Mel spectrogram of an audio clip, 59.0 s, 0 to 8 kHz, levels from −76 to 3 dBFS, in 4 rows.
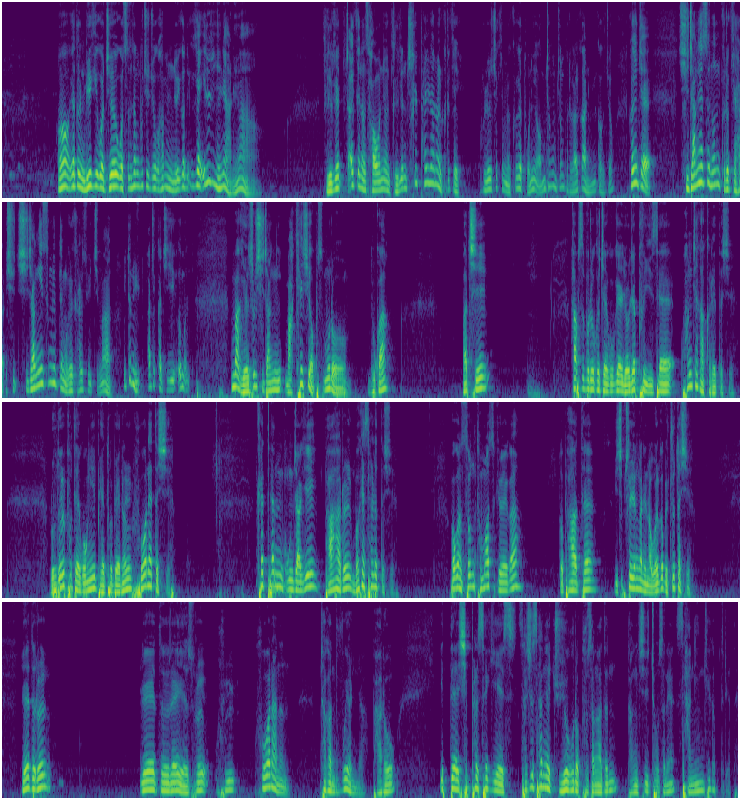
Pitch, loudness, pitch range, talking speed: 130 Hz, -15 LUFS, 110-160 Hz, 250 characters per minute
